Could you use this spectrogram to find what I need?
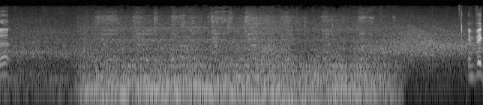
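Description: A car engine hums and tyres rumble on the road at speed.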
